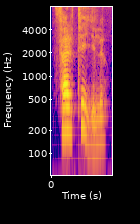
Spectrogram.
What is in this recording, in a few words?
"fertil", Swedish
